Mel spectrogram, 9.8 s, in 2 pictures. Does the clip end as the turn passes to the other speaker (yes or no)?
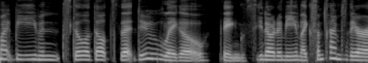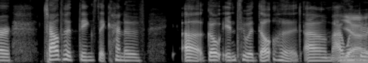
yes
